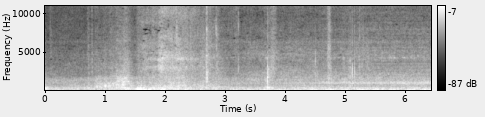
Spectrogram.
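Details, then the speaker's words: 1986 Kenmore air conditioner on low fan, outlet about 52–53 °F; steady low hum with an even fan rush and a few handling knocks; good running unit of average efficiency; normal running. "so it's a pretty good running unit high efficiency i don't know about all that i mean it doesn't really matter it's about average efficiency"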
